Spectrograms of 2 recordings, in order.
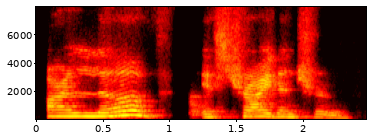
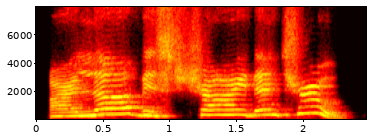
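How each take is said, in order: First: It is said at a normal, quiet volume. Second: It is shouted in frustration.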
